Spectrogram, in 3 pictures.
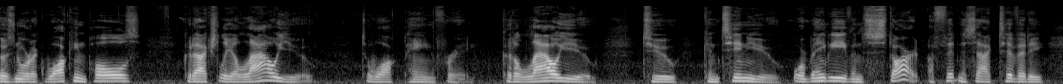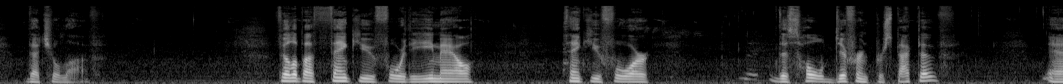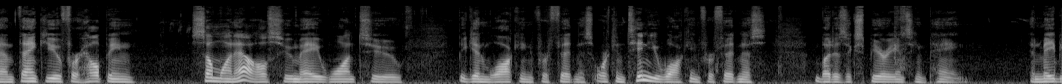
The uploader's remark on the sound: during today's ten-minute walk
